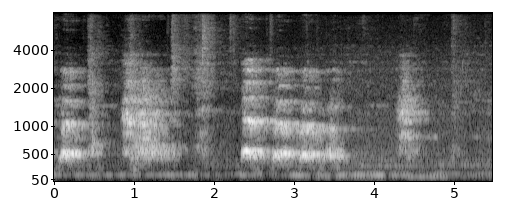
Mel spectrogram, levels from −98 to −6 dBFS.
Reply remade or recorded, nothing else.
recorded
